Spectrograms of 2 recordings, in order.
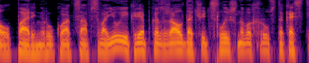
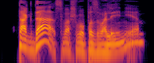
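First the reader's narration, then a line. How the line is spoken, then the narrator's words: Mocking tone. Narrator (Russian): насмешливо поклонился ему Вадим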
